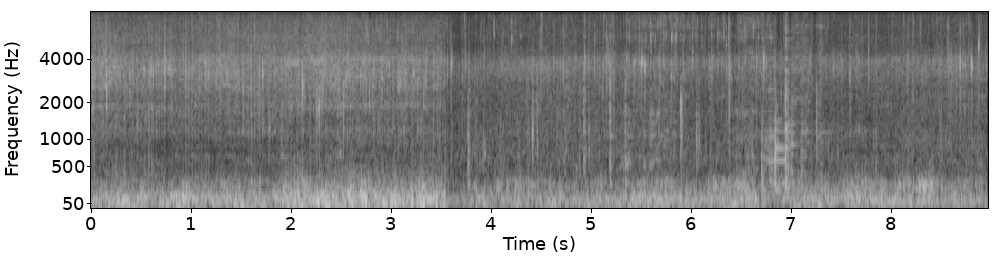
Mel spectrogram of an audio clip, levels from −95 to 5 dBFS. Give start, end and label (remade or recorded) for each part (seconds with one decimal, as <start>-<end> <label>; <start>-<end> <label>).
0.0-0.6 recorded; 0.6-2.5 remade; 2.5-7.5 recorded; 7.5-8.1 remade; 8.1-9.0 recorded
